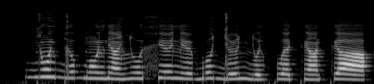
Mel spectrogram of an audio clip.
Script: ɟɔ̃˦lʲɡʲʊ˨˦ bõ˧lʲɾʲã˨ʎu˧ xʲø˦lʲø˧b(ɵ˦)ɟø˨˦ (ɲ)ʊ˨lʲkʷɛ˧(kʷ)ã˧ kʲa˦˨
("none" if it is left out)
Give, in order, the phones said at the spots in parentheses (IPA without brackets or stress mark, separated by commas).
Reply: ʊ˦, ɲ, kʲ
